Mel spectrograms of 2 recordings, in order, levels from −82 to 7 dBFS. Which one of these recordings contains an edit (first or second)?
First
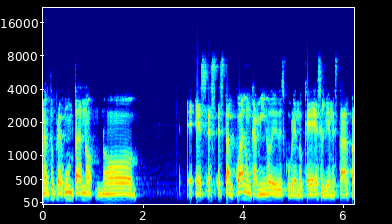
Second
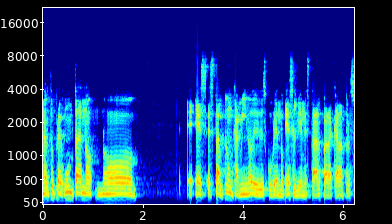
second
